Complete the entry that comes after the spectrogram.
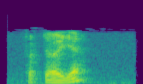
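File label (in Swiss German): "verdaue", Alsatian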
